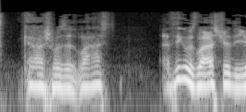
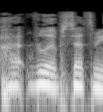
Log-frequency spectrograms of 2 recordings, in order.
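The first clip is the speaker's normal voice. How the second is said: ordinary talk, nothing marked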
